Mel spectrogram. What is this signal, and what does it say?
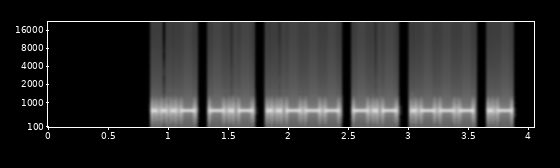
Morse code, heard as a keyed tone, about 31 wpm, 700 Hz. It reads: VK2KJA
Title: DXCC-100 Call Signs - 6 Characters - 30wpm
